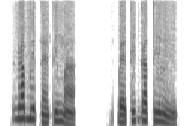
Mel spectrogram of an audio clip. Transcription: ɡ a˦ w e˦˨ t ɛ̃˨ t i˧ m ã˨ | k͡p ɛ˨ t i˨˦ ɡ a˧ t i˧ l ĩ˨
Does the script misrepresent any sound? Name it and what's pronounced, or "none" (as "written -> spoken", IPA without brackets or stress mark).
w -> b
